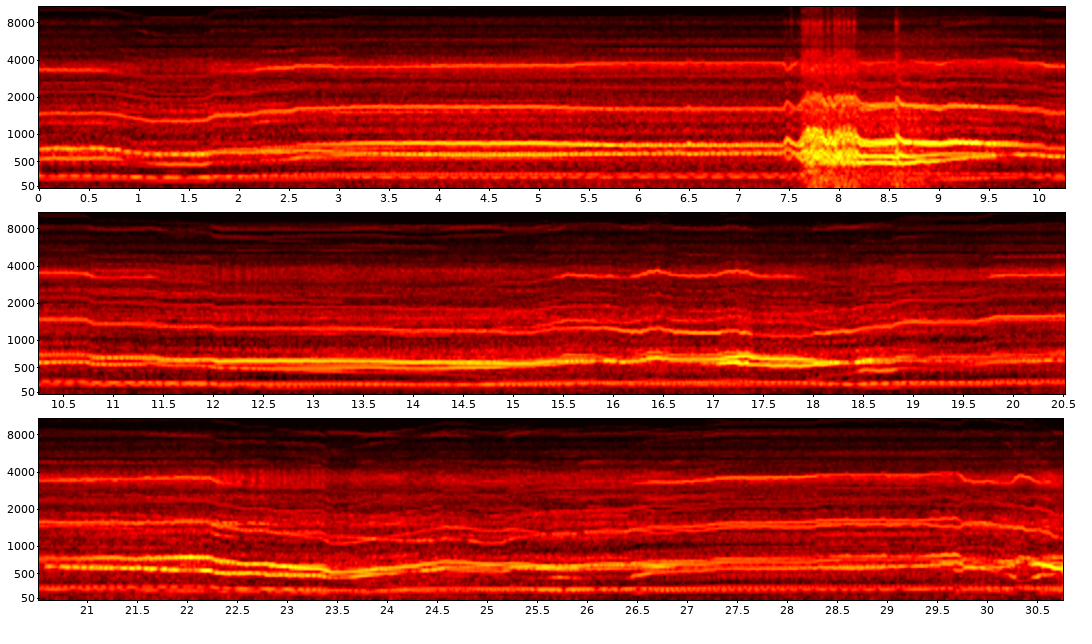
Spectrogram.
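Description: FPV quadcopter's brushless motors and propellers whining, several pitches gliding up and down together as the throttle changes in manual acro flight, with a brief loud surge about eight seconds in.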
